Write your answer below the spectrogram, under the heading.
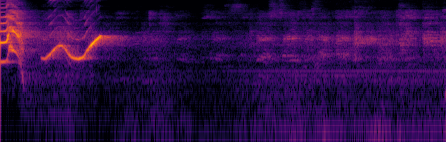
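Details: Indian ringneck parakeet gives a brief harsh squawk, then a looping whistled note that dips and rises, followed by a faint, drawn-out tone.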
